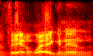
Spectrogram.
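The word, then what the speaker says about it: Van Wagenen: think brody van is a van wagonen is how you say his name the mets uh gm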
